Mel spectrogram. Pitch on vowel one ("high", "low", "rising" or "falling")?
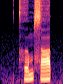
rising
